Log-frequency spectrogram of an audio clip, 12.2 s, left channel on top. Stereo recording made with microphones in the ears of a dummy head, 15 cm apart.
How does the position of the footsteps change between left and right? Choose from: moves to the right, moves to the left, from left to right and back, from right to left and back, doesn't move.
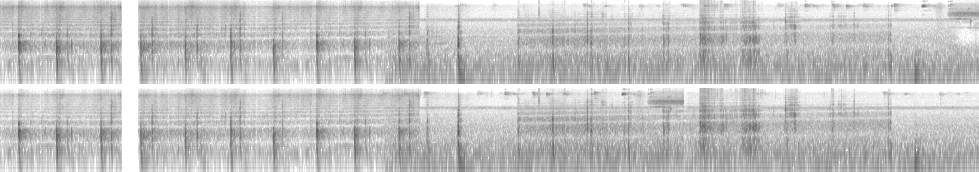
moves to the right.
